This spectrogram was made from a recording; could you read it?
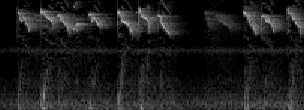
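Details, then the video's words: Vigorous ngalas-style song of an Oriental white-eye, meant to provoke rival white-eyes. Bright, high descending whistles come in rapid runs. They pause briefly, then resume, with soft ticking in the background. "Burung Pleci Gacor Ngalas Nembak Mangil Lawan,Memicu Emosi Pleci Bahan"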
